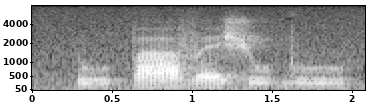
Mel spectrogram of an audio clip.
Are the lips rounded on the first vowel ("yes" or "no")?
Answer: yes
